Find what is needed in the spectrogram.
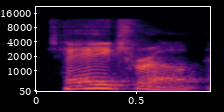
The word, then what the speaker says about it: Tatro: It stars Ben Platt, Molly Gordon as well, Noah Galvin, and Jimmy Tatro. Tatro, thank you. I always get some mispronunciation on the pod.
